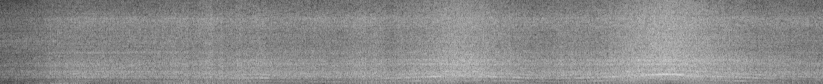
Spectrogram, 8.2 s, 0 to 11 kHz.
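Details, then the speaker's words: 2004 Suzuki Carry Futura Realvan DRV, dry engine, header exhaust, revved to about 3000 rpm. Revs climb and fall smoothly with a loud raspy exhaust, an even beat and no knocks or rattles. Healthy engine, normal revving. "Kita geber pun suaranya masih oke. 2004, suaranya masih langsam, masih enak, aman, dia nggak ada ciri-ciri harus turun mesin atau ciri-ciri mesin sudah nggak bagus gitu ya."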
